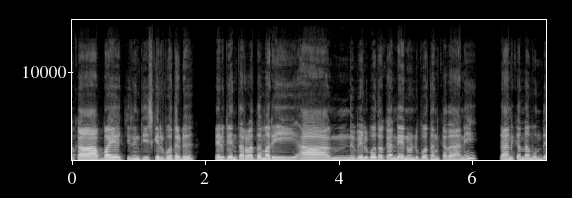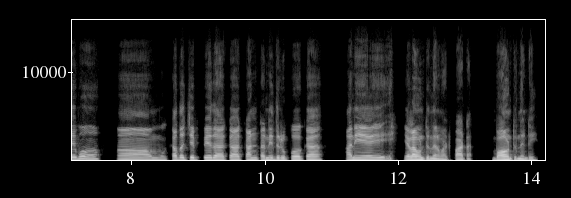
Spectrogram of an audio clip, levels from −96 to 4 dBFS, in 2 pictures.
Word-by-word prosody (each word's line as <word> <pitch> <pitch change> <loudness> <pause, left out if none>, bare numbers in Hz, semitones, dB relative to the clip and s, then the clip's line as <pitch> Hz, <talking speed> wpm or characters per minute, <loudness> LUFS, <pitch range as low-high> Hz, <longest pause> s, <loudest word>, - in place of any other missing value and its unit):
ఒక 195 +3 -2 0.3
అబ్బాయి 220 +3 +4
ఒచ్చి 210 +3 -11
నిన్ను 205 -1 -1
తీసుకెళ్ళిపోతాడు. 200 -5 +1 0.4
వెళ్ళిపోయిన 225 0 +3
తర్వాత 215 +2 +2
మరి 215 0 +3 0.4
ఆహ్, 200 -1 +4 0.3
నువ్వు 195 +1 -2
వెళ్ళిపోతావు 215 0 +2
కానీ 225 0 +2
నేనుండిపోతాను 210 -1 0
కదా, 200 +1 0
అని 240 +10 -1 0.5
దానికన్నా 230 +1 0
ముందేమో 225 +3 -3 0.6
ఆహ్, 195 -2 -4 0.3
'కథ 205 +1 -3 0.2
చెప్పేదాకా 200 -1 -2 0.2
కంట 185 -1 -3
నిదురపోక' 180 -1 -2 0.6
అని 205 0 0 0.7
ఇలా 190 +1 +4
ఉంటుందనమాట 155 - -2
పాట. 140 -1 0 0.5
బావుంటుందండి. 140 -7 +1
200 Hz, 115 wpm, -22 LUFS, 185-215 Hz, 0.7 s, అబ్బాయి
